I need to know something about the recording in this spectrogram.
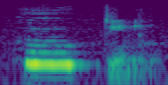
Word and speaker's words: Houdini: have houdini and that's i say who because it's spelled like that it's got a w at the beginning of it so it's who dini again sorry for the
